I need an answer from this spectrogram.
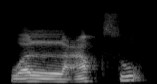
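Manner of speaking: drawn-out dictation chant; writing it on the board; slow recitation. Shown as a demonstration. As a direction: spell the verse out slowly. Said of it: "dictating verse while writing".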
